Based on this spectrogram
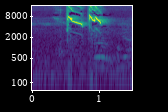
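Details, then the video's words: Oriental white-eye, a song played in the morning to stimulate a bird to sing: two loud, high, sharply descending whistled notes in quick succession. "PANCINGAN PLECI DI PAGI HARI || TERAPI PLECI AGAR CEPAT BUKA PARUH"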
